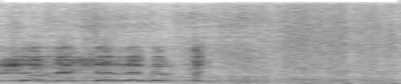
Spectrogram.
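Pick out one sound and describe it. Small waves break and wash onto the shore.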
